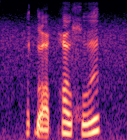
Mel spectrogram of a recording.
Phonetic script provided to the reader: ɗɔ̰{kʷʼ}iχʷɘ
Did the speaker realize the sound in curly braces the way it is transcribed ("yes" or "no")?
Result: no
